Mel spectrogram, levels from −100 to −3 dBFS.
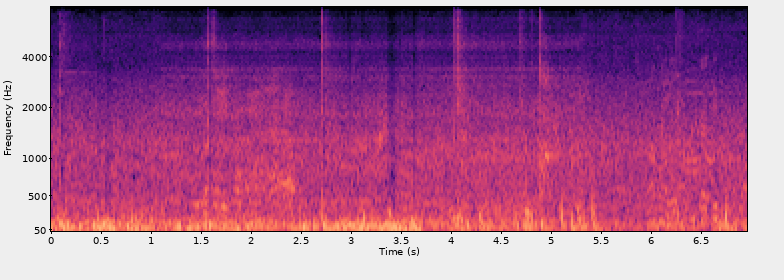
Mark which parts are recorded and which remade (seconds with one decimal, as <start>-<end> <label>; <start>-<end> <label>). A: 0.0-1.1 recorded; 1.1-5.3 remade; 5.3-7.0 recorded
